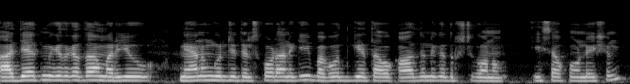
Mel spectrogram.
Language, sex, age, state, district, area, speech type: Telugu, male, 18-30, Andhra Pradesh, N T Rama Rao, urban, spontaneous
